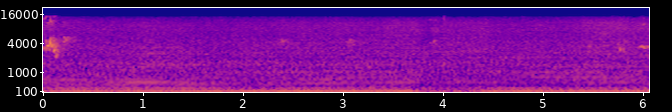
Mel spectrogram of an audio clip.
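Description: Steady low mechanical hum of outdoor background machinery, dipping briefly about four seconds in.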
